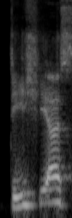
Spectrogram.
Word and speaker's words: Decius: I should always Google these guys how to pronounce these names before I get here it's a DDD chess Decius it's Dec I u.s.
